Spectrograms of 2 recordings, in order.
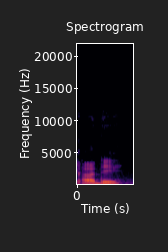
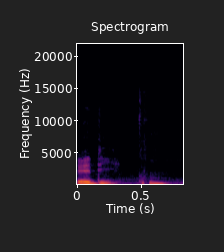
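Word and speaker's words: Ade: you Eddie I'm like it's the same two syllables ad and Eddie so why call me Eddie when you can call me ad what's the struggle but just they kind of condition themselves to say it's a difficult name no it's not a difficult name it's two syllables you know and so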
